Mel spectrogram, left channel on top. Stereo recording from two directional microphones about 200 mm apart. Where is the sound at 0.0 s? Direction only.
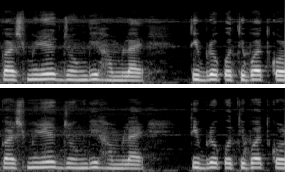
10° left (ahead or behind).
